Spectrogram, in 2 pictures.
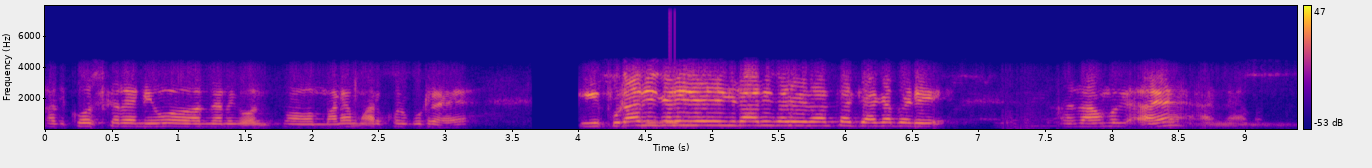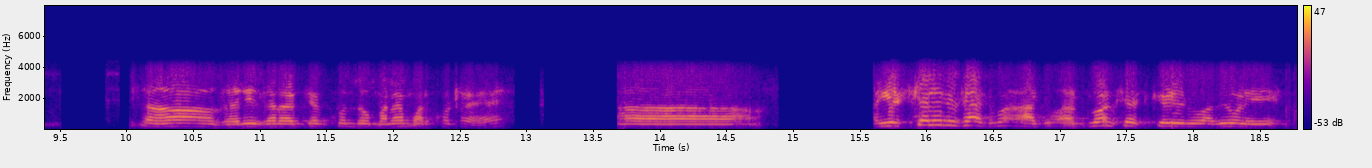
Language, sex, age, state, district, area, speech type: Kannada, male, 60+, Karnataka, Chamarajanagar, rural, conversation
